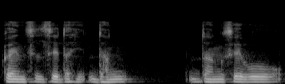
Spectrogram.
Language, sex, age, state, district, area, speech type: Hindi, male, 30-45, Rajasthan, Bharatpur, rural, spontaneous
